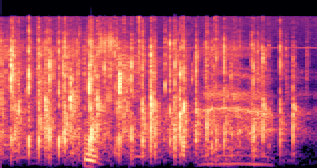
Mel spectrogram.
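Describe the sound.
An audience breaks into dense, steady applause, many hands clapping at once in a lively room, with a few voices calling out and cheering beneath the clapping.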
